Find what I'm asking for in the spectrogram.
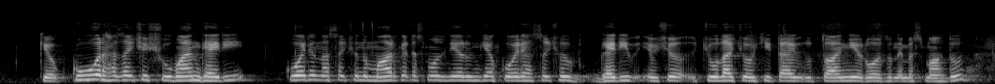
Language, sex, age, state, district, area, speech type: Kashmiri, male, 45-60, Jammu and Kashmir, Srinagar, urban, spontaneous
